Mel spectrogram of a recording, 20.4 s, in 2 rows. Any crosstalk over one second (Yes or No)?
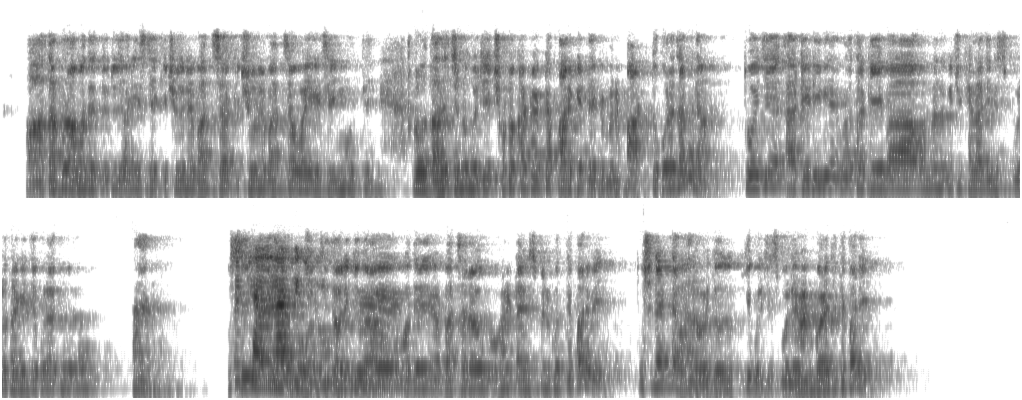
Yes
